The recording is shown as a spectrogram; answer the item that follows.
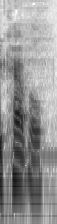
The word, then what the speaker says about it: Cavill: Henry Cavill. – Yeah. I keep pronouncing his name wrong. It's Cavill.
